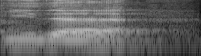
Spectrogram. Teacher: Begitu juga fathah diikuti alif pada lafadz idza. Ini adalah bacaan mad tabi'i, kadar panjangnya adalah 2 harokat.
